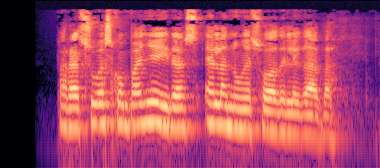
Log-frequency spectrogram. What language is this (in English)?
Galician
